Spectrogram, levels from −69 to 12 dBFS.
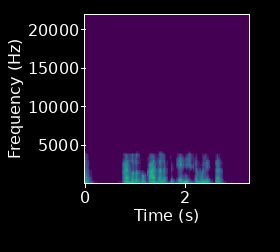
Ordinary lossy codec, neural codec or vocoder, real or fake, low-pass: AAC, 16 kbps; codec, 16 kHz, about 1 kbps, DyCAST, with the encoder's durations; fake; 7.2 kHz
